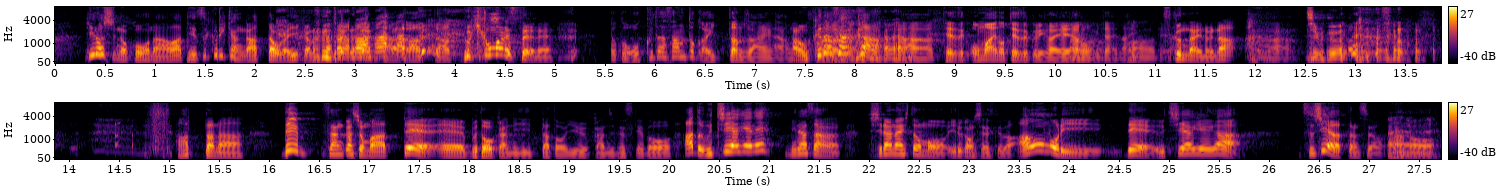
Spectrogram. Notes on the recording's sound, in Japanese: ラクーアガーデンステージで行われた公開収録。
